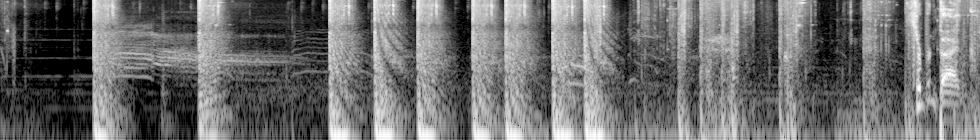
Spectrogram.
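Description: Gunshots fire in rapid bursts, echoing in a large hall.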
